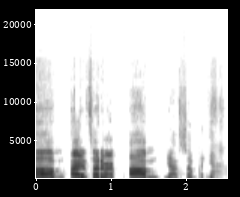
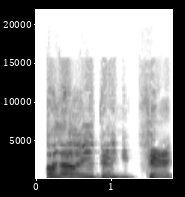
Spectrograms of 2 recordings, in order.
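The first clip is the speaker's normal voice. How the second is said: very high-pitched, peeved, protesting tone. Retelling a backstage segment, imitating Candice Michelle. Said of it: "That's exactly how she sounded".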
